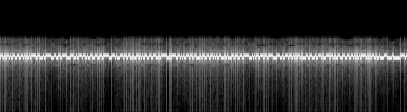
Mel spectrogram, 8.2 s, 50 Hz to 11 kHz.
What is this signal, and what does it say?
RTTY, about 45.45 baud. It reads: DIRECTION WITH PRINTER CIRCUITS ON SUCH WIRES.
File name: fsk170 / printing-telegraph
